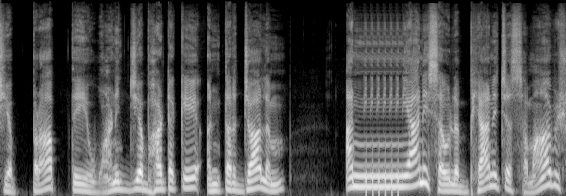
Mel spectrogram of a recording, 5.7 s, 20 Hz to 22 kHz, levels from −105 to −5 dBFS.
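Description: From 3.65 s to 4.03 s the speech stutters: a run of three 64 ms frames plays again, six extra frame plays in all. This is repeated frames, where a run of compressed frames was written or sent more than once and the decoder dutifully played each copy again. The repeats add 384 ms to the audio, and everything after 4.03 s arrives that much later than it should.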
